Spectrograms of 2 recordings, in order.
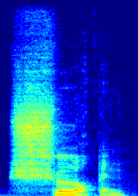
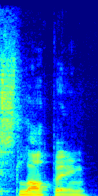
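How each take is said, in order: First: The word begins with an sh sound. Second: The word begins with a plain s sound. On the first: The speaker calls it right. "you put it like a little bit of a C in the middle there" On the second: The speaker calls it wrong. "You don't say slopping"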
